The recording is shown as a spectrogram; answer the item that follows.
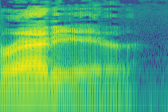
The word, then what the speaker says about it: radiator: and he has pigeons roasting on his radiator. – I'm sorry, did you say radiator? – Wasn't that the radiator of the car? – Radiator. Raid, not rad. – That's kind of like a location-based pronunciation.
